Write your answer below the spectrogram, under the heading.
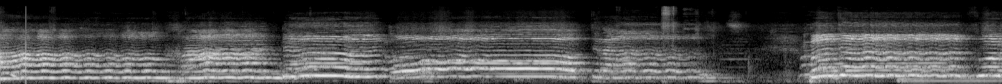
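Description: A woman singing unaccompanied into a microphone, with long held notes with vibrato in phrases and a short pause before the last phrase. Low steady tones come in under her voice near the end.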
